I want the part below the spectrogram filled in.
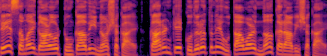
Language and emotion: Gujarati, neutral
